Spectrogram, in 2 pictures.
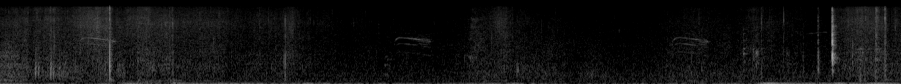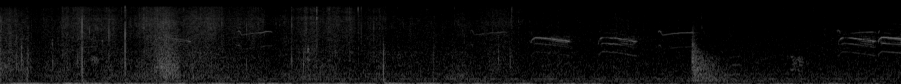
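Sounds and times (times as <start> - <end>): soft rustling: 0.0 - 3.9, 4.6 - 14.8
high bird chirps: 13.7 - 16.0, 17.4 - 18.0.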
